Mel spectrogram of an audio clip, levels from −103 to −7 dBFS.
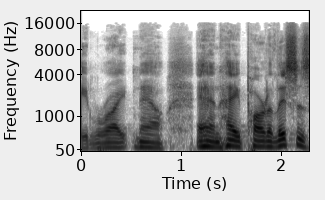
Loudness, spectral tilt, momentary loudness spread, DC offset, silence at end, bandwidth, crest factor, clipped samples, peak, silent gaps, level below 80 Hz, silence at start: -16 LUFS; -4.5 dB/octave; 10 LU; under 0.1%; 0 s; 16.5 kHz; 16 dB; under 0.1%; 0 dBFS; none; -40 dBFS; 0 s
